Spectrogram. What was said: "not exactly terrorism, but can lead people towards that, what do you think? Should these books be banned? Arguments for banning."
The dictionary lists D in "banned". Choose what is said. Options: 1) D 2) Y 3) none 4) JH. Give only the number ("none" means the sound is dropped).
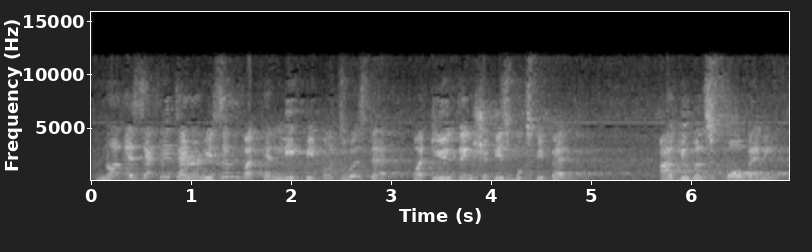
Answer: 3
